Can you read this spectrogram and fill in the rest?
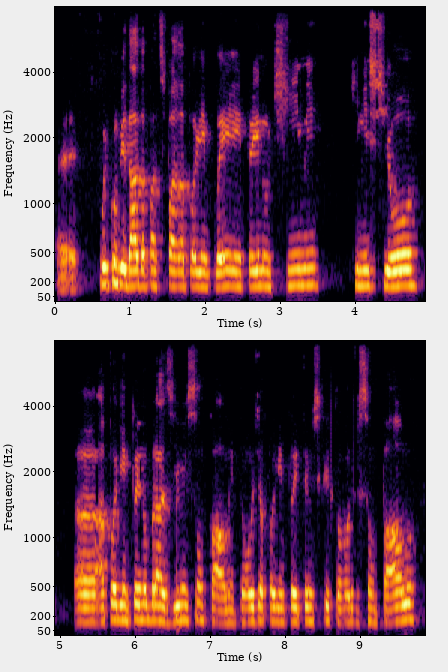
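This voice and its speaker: A man's voice: on the high side, little pitch movement, normal speed, a little mellow. A man with a Brazilian accent from Bahia, speaking informally as a guest in an online panel, often adding short check-in tags. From Salvador, Brazil. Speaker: innovation manager, guest speaker. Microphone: online call. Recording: dull, lo-fi online call audio.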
